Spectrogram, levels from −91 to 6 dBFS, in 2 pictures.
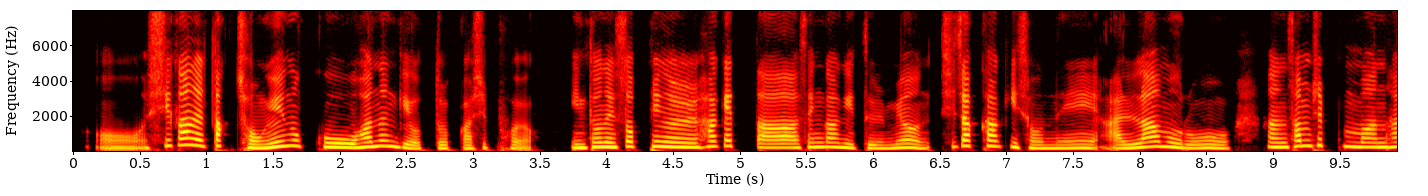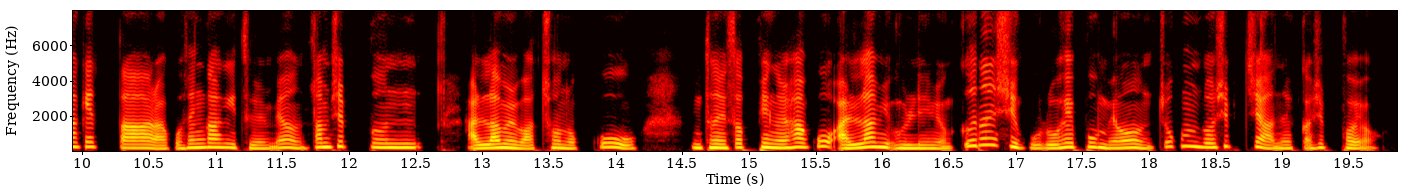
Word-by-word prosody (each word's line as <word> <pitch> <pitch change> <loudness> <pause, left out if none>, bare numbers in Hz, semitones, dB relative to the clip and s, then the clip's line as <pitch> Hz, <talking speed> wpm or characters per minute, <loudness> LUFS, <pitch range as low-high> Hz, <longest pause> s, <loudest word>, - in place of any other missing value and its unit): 어 90 -1 -4
시간을 335 - +3
딱 325 +1 +2
정해 215 +7 +4
놓고 245 -7 +2
하는 280 +3 +4
게 220 -6 0
어떨까 175 0 -5
싶어요. 195 0 -7 0.3
'인터넷 255 +5 +5
서핑을 265 -2 +2
하겠다.' 225 -7 +1
생각이 250 -2 +1
들면 190 +2 -1
시작하기 300 -1 +1
전에 190 0 -2
알람으로 205 -4 +1 0.3
한 250 -1 +3
'30 320 +4 0
분만 255 -3 +1
하겠다.'라고 200 -9 -1
생각이 225 +2 +1
들면 195 +2 -4
30 250 +3 0 0.2
분 225 -1 +1 0.3
알람을 205 +3 +3
맞춰 175 +5 -3
놓고 190 +2 -3 0.4
인터넷 210 0 +2
서핑을 225 -1 0
하고 250 +3 0
알람이 235 +7 +3
울리면 185 -2 -2
끄는 365 +3 -3
식으로 195 - -2
해 245 - +3
보면 210 -4 -1
쪼금 275 +1 -4
더 235 -1 0
쉽지 265 0 -6
않을까 190 -4 -3
싶어요. 200 -2 -5
225 Hz, 290 characters per minute, -22 LUFS, 195-260 Hz, 0.4 s, 인터넷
